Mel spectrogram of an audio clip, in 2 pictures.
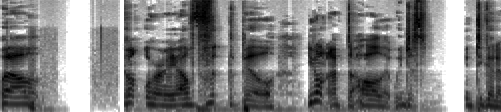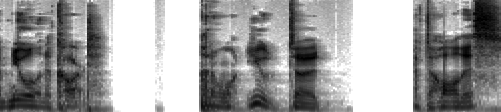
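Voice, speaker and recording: Putting on a raspy character voice, a man speaks at a moderate pace and medium pitch with lively intonation and long, frequent pauses. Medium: actual play. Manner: polite, courteous.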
